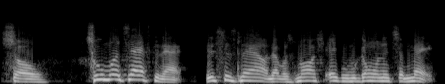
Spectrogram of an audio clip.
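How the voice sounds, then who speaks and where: A man's voice: a little high, lively intonation, normal speed, dull audio. A man, telling a blunt, profane story as a guest on a radio interview. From Staten Island, New York.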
